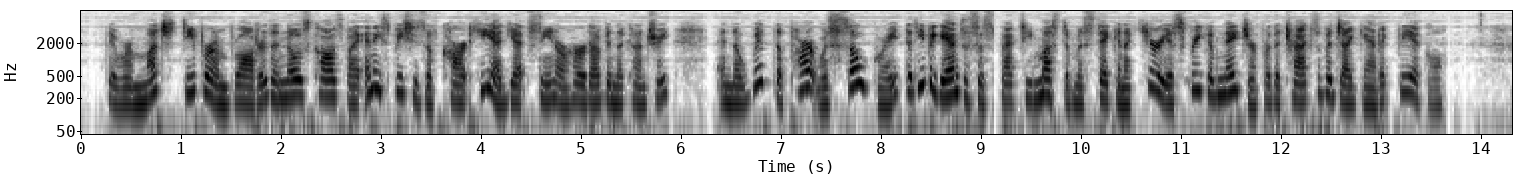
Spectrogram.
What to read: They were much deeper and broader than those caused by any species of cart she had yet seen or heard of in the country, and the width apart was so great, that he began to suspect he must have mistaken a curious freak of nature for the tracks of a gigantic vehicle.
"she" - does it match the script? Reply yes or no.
no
